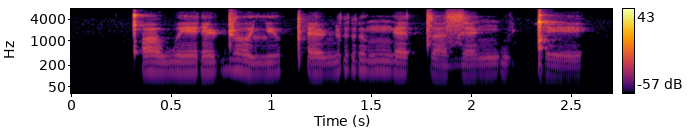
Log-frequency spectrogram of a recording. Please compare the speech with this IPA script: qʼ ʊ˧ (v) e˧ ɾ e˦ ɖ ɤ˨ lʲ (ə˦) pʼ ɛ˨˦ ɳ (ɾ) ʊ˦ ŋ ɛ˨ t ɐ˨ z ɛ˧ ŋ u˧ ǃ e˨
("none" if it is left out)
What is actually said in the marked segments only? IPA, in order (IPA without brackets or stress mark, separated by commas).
w, ʊ˦, r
